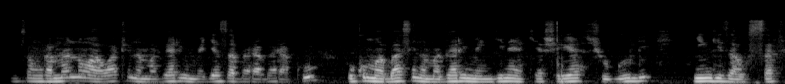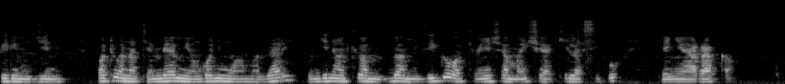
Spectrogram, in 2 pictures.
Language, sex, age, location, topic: Swahili, male, 25-35, Nairobi, government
